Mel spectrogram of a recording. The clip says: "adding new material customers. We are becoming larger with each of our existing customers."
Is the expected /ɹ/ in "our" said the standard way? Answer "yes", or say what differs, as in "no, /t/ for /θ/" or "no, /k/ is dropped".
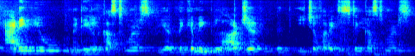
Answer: yes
